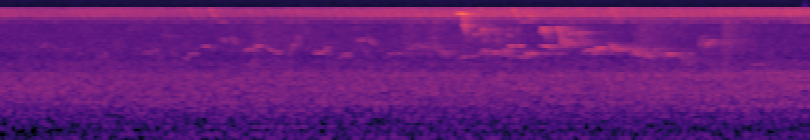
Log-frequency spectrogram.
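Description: A bird chirps a quick run of short high notes from about one and a half seconds in until near the end, over a steady low outdoor background rumble.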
